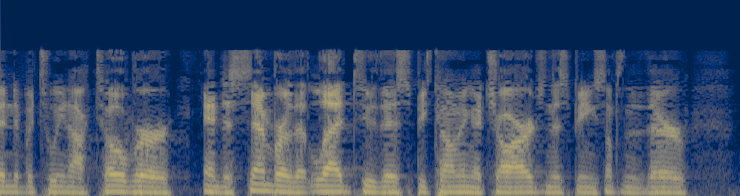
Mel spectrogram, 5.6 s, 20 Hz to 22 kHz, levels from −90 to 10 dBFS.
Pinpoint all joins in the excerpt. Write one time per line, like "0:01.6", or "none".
0:01.4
